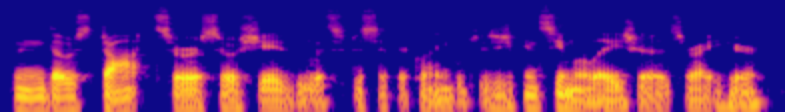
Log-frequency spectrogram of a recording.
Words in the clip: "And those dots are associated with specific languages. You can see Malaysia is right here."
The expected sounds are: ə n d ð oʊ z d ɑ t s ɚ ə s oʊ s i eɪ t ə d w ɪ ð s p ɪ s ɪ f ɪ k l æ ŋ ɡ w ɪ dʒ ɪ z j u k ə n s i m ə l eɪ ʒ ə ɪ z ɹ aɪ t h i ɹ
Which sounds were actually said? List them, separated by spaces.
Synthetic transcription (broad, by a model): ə n ð oʊ z d ɑ t s ɚ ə s oʊ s i eɪ t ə d w ɪ ð s p ɪ s ɪ f ɪ k l æ ŋ ɡ w ɪ dʒ ɪ z j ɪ k ə n s i m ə l eɪ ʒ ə ɪ z ɹ aɪ t h i ɹ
